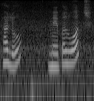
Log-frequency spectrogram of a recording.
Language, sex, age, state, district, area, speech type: Nepali, female, 18-30, West Bengal, Darjeeling, rural, spontaneous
